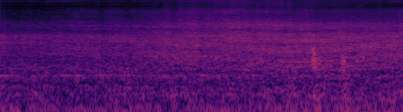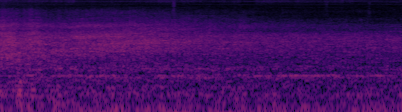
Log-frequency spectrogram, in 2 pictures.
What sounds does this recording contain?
background noise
